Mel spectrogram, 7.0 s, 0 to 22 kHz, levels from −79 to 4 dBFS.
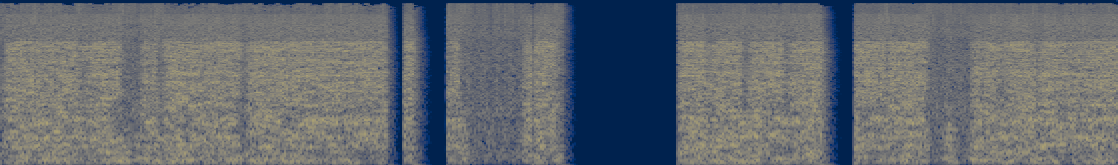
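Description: At 2.41 to 2.53 s and again at 2.58 to 2.80 s the speech hangs with a fading buzz, a call audio freeze, likely the jitter buffer running dry while packets were held up. The second one drops to silence for about 70 ms before picking up where it left off. At 3.32 to 3.35 s there's a short stall from a late packet: one sound is stretched for about 16 ms until it arrives. The longest freeze runs from 3.52 to 4.24 s, about 600 ms of it dead silence. Another freeze follows from 5.13 to 5.35 s with about 60 ms of silence. Each freeze slips in a gap rather than cutting anything out.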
